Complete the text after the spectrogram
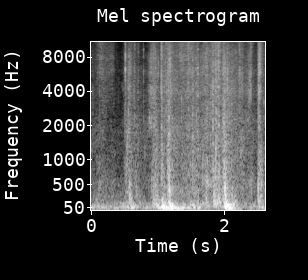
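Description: Heavy boots step on a hard floor close by.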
